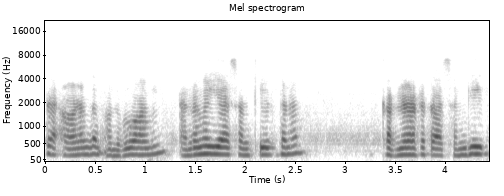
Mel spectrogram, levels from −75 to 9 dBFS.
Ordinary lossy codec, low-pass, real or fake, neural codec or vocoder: Opus, 16 kbps; 7.2 kHz; fake; codec, 16 kHz, 1 kbps, FreqCodec, smaller model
